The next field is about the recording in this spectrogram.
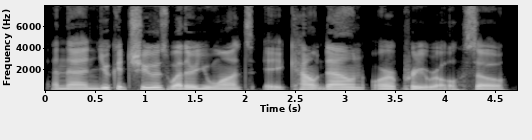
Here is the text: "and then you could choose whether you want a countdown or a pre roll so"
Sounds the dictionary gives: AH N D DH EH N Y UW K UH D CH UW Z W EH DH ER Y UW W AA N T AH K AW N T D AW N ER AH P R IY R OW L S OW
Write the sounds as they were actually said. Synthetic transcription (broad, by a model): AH N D DH EH N Y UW K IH D CH UW Z W EH DH ER Y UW W AA N T AH K AW N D AW N ER AH P R IY R OW L S OW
